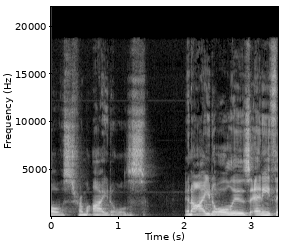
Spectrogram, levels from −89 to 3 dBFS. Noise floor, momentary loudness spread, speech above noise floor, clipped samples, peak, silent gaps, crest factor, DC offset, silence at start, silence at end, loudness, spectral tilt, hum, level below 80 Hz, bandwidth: -58 dBFS; 8 LU; 43 dB; under 0.1%; -4 dBFS; none; 14 dB; under 0.1%; 0 s; 0 s; -16 LUFS; -4 dB/octave; none; -54 dBFS; 19 kHz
